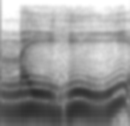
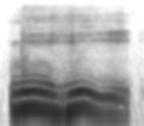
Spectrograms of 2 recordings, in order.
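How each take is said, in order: First: The first syllable has a diphthong 'ai' sound. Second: The first syllable has a plain 'i' sound. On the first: "Ada yang membaca maihi" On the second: "ada yang membaca mihi"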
